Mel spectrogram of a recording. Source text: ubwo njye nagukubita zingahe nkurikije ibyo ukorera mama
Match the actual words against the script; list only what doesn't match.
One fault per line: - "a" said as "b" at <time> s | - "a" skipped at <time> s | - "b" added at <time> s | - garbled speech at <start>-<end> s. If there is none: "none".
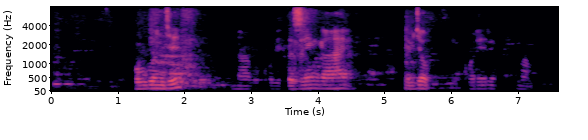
- "nkurikije" skipped at 4.4 s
